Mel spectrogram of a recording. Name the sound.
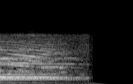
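booing sound effect for landing on a snake in game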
